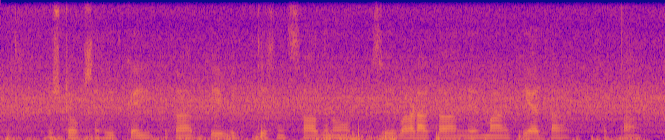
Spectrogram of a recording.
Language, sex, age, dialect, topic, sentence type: Hindi, male, 18-24, Marwari Dhudhari, banking, statement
